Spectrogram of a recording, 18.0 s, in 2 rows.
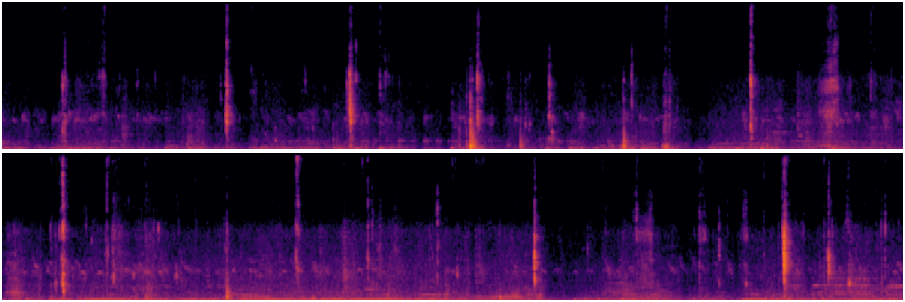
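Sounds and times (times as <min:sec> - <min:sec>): crunching and chewing: 0:07.4 - 0:18.0.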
